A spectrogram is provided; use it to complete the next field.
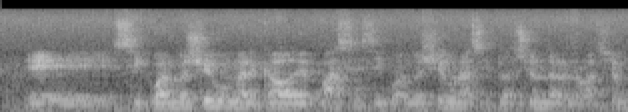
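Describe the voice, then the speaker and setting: Over noticeable background noise, a man with a Rioplatense accent and fairly high pitch speaks at a very fast pace. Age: 30s. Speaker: sports journalist, co-host. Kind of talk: casual interview.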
